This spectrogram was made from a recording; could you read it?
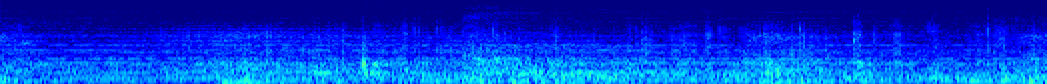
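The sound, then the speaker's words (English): A horse with a rider trots steadily toward a village cemetery, the hooves' clip-clop soft and somewhat muffled within a dense, continuous outdoor background, with no one speaking. “Horse and rider trot towards the village cemetery.”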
